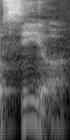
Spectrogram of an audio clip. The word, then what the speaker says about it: Sia: Oh, S-I-A. – Oh, Sia.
